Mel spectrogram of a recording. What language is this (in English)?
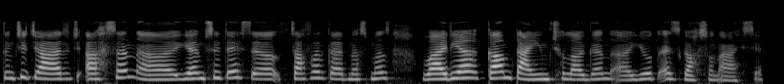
Kashmiri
